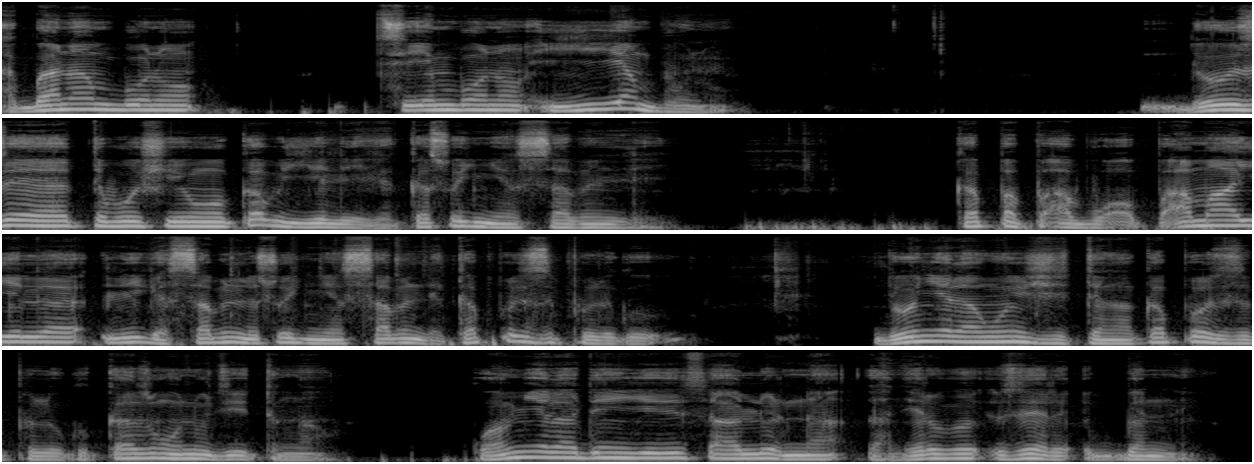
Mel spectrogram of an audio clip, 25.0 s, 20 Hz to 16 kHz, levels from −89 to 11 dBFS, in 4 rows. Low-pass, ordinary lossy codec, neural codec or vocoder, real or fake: 14.4 kHz; AAC, 96 kbps; none; real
